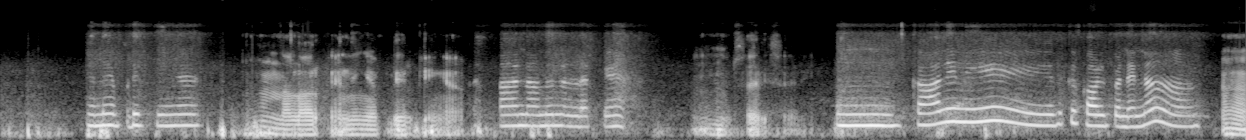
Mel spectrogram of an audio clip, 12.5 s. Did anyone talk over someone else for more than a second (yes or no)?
no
